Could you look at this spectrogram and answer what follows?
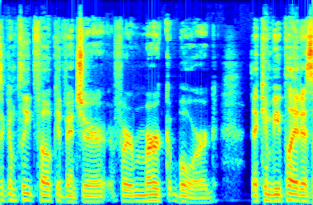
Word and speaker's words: MÖRK BORG: All this time I've been making fun of it and it says it's Merkborg. Merkborg.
